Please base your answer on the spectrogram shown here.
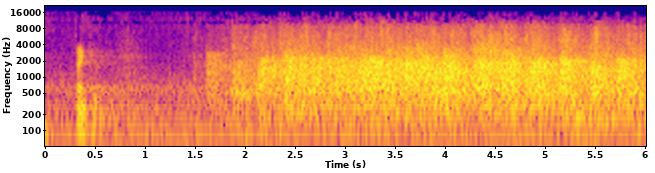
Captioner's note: applause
